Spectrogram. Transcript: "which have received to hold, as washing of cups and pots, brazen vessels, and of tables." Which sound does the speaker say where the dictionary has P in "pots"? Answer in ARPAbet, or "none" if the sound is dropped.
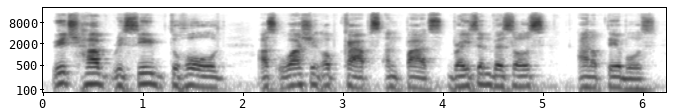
P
